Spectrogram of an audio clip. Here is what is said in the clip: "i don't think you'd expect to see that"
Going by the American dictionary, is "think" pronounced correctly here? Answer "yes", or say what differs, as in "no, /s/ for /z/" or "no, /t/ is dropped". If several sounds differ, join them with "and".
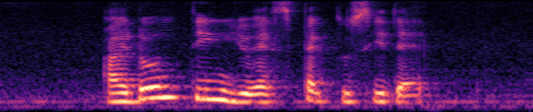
no, /t/ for /θ/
